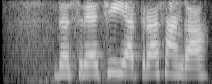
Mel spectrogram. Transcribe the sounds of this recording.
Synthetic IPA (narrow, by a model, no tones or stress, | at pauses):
d̪əsɾjat͡ɕiːjat̪ɾasãŋɡa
